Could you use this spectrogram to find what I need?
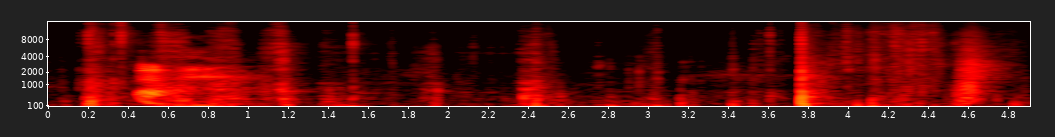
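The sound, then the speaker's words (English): Packing tape is ripped off a package of Nintendo Switch accessories: several harsh tearing rips and crinkling crackles, with people talking over and between them. “They really got to try to conserve some tape, these people.”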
